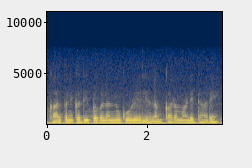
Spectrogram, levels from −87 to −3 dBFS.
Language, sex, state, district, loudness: Kannada, female, Karnataka, Bangalore, -14 LUFS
